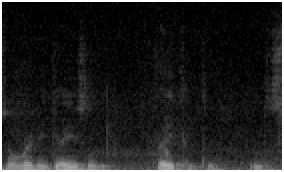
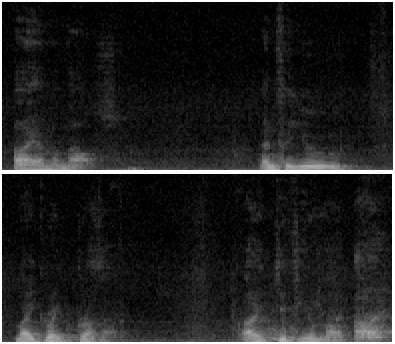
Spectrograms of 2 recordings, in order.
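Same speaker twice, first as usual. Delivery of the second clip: low, subdued offering with pauses; mouse, solemn sacrifice; 4 semitones lower, 4 dB quieter than usual. Acted. Little mouse gives the wolf his eye, low and solemn. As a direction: offer it quietly and gravely.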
